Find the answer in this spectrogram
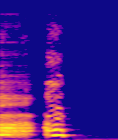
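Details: Red junglefowl crow ending in two loud raspy bursts, the second sliding down into a lower, fading tone before near silence with faint background hum.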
